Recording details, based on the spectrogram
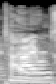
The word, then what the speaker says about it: Tyrann: Can we agree on a first-name pronunciation? Is anybody? – Tyrann. – Tyrann? – Rhymes with Byron.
